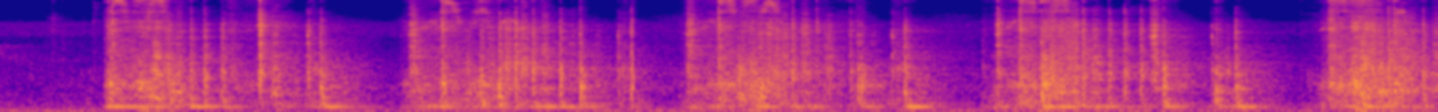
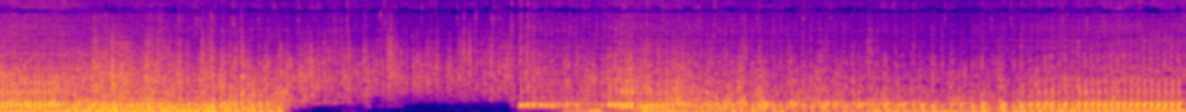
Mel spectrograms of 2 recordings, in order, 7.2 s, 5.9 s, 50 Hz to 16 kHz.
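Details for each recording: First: 1985 Honda XR350R single-cylinder four-stroke after sitting outside 6–7 years, spark plug out (plug black, possibly rich) for spark test: four kick strokes, smooth even whirring, no catching or scraping; has spark and kicks over smoothly. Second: 1985 Honda XR350R single-cylinder four-stroke, revived after sitting outside 6–7 years, first ride after carb overflow leak fixed: thump drops off, stumbles and picks back up under throttle; runs and rides but carburetor still needs adjustment.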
